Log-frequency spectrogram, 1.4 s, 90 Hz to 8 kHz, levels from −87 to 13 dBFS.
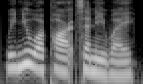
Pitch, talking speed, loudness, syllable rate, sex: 190 Hz, 210 wpm, -14 LUFS, 5.6 syllables/s, female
